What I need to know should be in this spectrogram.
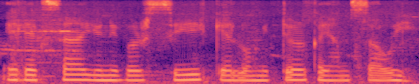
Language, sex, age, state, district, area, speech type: Manipuri, female, 45-60, Manipur, Churachandpur, urban, read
